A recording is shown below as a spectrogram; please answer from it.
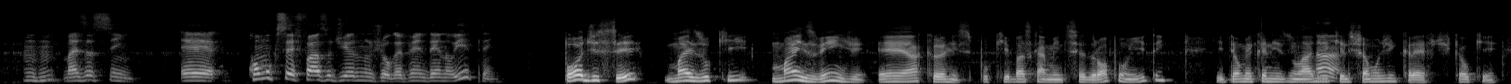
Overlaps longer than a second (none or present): none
